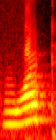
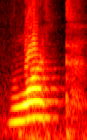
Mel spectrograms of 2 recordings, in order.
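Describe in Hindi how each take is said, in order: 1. यह शब्द सीधे सवाल जैसा लगता है। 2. यह शब्द चौंका हुआ और हैरान लगता है। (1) "that means you asking a question" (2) "आप शॉक्ड हो एकदम"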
